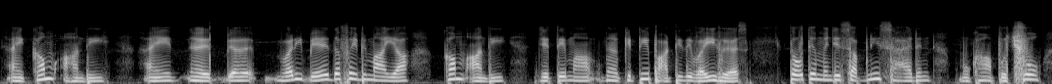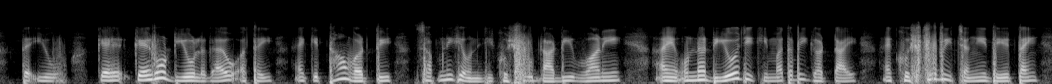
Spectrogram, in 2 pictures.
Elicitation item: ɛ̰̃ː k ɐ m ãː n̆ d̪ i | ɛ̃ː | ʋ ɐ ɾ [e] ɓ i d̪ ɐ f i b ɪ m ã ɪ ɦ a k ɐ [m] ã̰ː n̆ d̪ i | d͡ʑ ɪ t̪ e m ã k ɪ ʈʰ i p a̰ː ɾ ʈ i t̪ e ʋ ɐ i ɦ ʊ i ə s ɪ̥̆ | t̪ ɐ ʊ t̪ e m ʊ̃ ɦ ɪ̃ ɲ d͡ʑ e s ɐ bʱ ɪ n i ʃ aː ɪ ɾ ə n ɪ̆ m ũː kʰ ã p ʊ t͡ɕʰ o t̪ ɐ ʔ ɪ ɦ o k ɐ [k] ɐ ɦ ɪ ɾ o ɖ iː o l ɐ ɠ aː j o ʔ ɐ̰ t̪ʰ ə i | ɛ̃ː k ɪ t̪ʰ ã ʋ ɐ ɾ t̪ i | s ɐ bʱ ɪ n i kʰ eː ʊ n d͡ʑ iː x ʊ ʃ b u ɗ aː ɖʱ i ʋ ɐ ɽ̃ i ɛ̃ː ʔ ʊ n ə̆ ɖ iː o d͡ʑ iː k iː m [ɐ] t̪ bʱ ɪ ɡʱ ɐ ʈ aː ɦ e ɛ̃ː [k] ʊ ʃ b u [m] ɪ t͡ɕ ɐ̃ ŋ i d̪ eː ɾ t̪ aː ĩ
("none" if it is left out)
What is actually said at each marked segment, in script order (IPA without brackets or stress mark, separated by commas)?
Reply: i, m, k, ə, x, b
